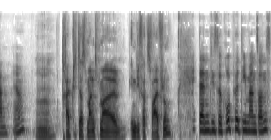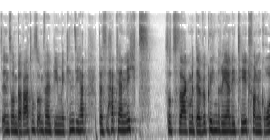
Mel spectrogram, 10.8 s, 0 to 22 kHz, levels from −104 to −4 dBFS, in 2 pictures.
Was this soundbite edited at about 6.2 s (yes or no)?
no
